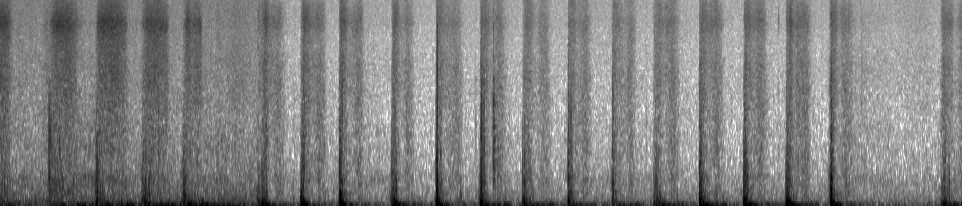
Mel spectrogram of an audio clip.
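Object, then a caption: Pillow in a cotton pillowcase. White satin-gloved hands smooth a soft pillow in a light floral cotton pillowcase resting on a wooden table, making a soft fabric rustle, then pat it. The patting gives about fifteen dull, low, muffled thumps at an uneven, quick pace, each dying away almost instantly.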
